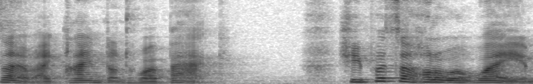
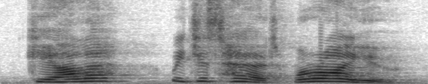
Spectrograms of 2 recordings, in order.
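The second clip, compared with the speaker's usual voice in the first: frantic, alarmed, raised, pitched-up voice; 6 semitones higher, 8 dB louder than usual. Reading a story: a mother calls her daughter after hearing news, panicked voice. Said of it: "my mum's panicked voice".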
